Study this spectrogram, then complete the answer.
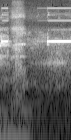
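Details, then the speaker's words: Fridge compressor terminal check (common, running, starting pins) with multimeter continuity: short high beep, pause, then steady continuous beep on next pin pair; continuity present, compressor windings intact. "यहां पर एकएक करके सारी पिनों में हमने लगाकर check कर लिया है हमारा कंप्रेसर है बिल्कुल सही तो इसका मतलब है कि हमारा कंप्रेसर सही है"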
